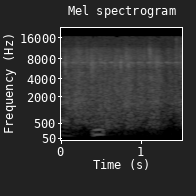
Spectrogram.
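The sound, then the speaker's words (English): Steady rain patters on a surface in a continuous, even hiss that fills the whole moment, moderately loud, with a brief low voice-like murmur near the start. “Oh, hello. That's Rain. Rain's here.”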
